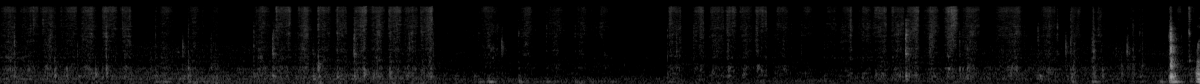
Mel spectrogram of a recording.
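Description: A tool spreading gesso over a textured journal page, rubbing and scraping faintly in short, irregular strokes with a couple of brief pauses.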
